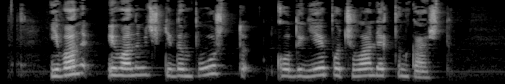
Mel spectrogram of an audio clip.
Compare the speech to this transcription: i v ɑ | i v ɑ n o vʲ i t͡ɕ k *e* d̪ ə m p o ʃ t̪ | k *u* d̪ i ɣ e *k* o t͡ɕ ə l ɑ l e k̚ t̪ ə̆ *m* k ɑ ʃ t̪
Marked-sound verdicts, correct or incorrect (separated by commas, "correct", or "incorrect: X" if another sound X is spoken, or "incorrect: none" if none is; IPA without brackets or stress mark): incorrect: i, incorrect: o, incorrect: p, incorrect: n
